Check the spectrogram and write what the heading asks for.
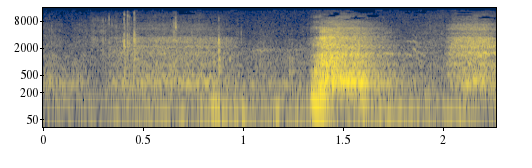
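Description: A man's single short, breathy exhale about a second and a half in; otherwise quiet.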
